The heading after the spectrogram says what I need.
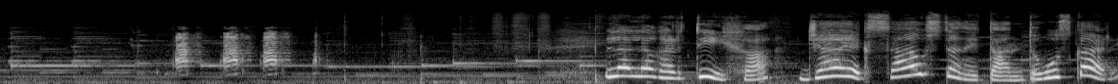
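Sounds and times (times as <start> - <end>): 
soft steady music: 0.0 - 11.1
duck quacking: 1.8 - 3.3
speech: 6.1 - 11.1.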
